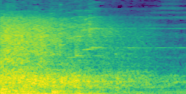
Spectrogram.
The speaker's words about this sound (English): At impact, a small hole was punctured in the tank. According to our experts, the pressure of the collision and the crushing of the gas tank forced gasoline to spew from the gas cap.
